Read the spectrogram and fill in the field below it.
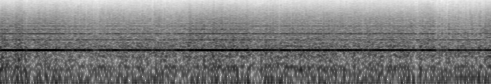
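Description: A synthesizer holds a steady, buzzing note.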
